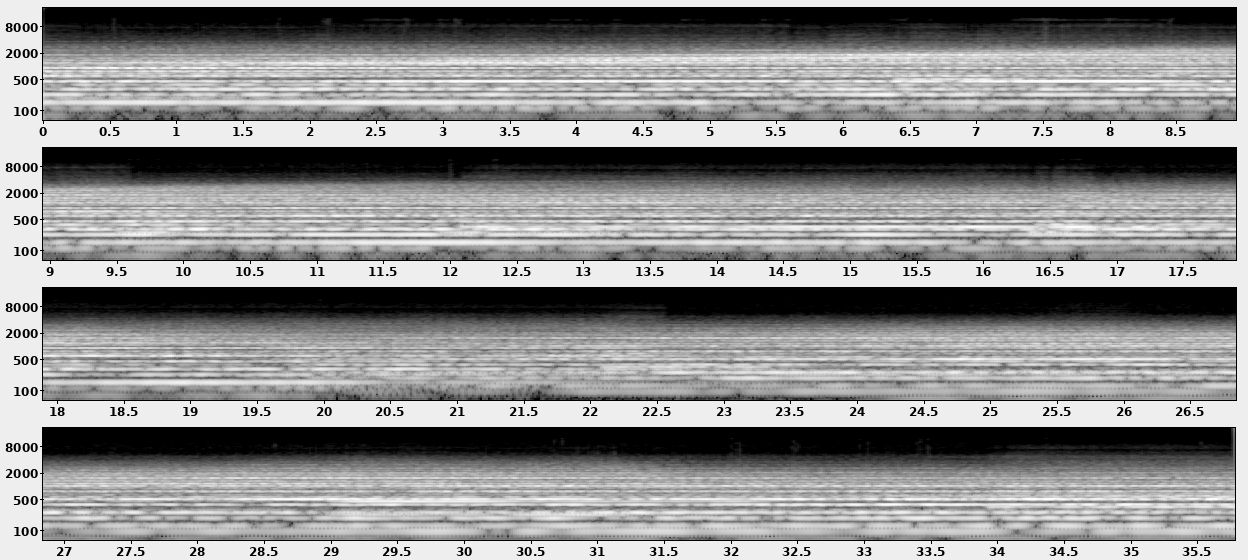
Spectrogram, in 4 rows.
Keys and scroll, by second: 2.2 ctrl+a, 3.4 Return, 5.5 ctrl+a, 6.9 Return, 7.9 m.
